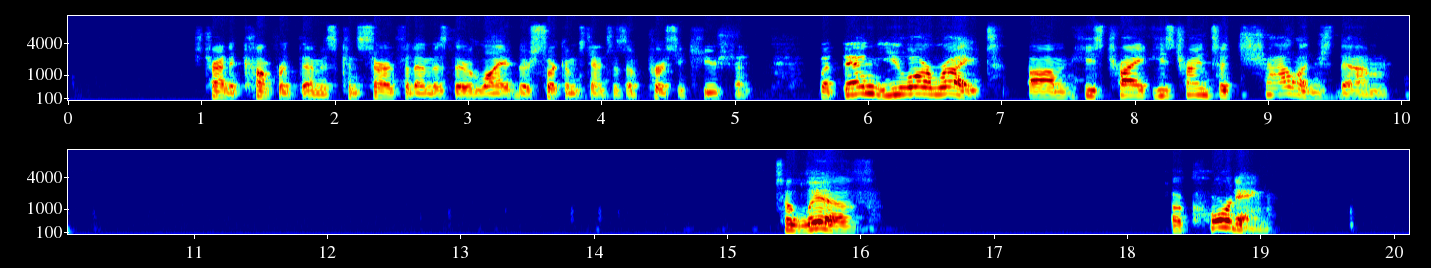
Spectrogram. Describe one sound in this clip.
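A man speaks calmly over an online call, explaining at a steady pace.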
